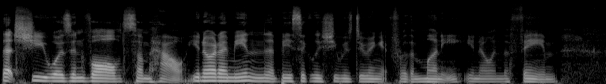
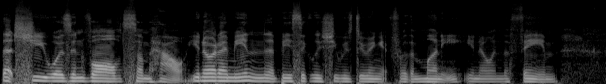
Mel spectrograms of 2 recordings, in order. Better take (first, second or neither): first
